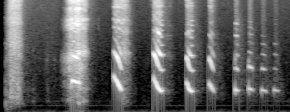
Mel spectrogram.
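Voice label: Sad, Korean; heroes; Shamilla; kings raid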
